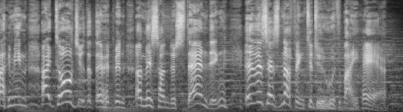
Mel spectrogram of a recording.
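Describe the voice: With faint music in the background, a man does a put-on character voice at a high pitch, bright and sharp in tone, with vocal fry and big pitch swings. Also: moderate pace.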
